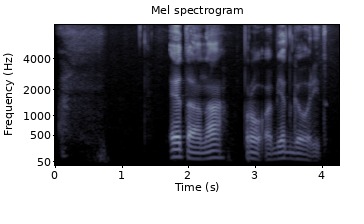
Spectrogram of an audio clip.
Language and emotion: Russian, neutral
